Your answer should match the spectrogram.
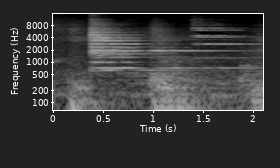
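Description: Metal temple bell struck once about a third of a second in, then ringing on with a long, slowly fading ring.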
